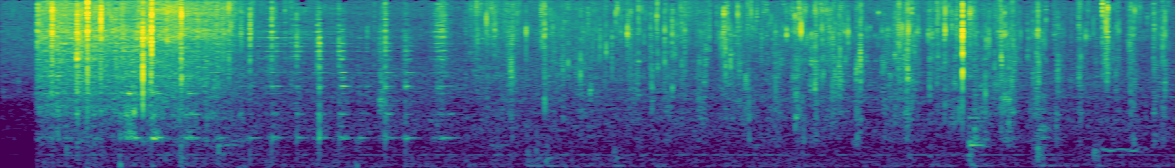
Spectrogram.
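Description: Food frying in a hot pan: a dense sizzle and crackle that starts suddenly just after the start, loudest in the first second or so, then settles into a steady crackle.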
